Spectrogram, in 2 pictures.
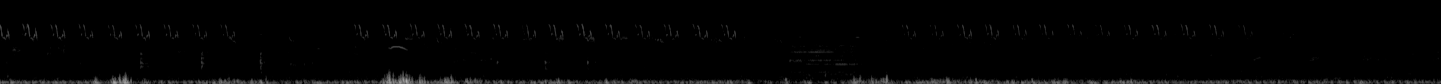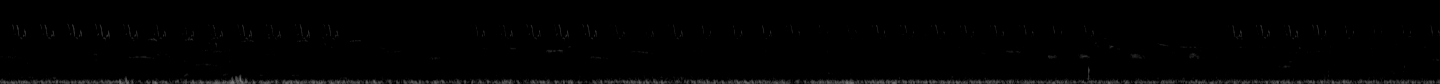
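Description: Steady low rumble of wind on the microphone, with louder gusts about one and four seconds in. Over it, a small animal calls in high-pitched runs of rapid chirps, about five or six a second for two to three seconds, repeating every few seconds.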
